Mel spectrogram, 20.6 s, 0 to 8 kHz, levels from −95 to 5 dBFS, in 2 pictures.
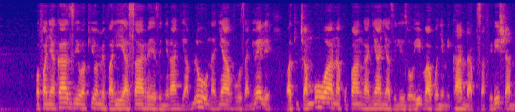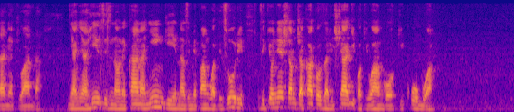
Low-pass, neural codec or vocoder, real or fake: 7.2 kHz; none; real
